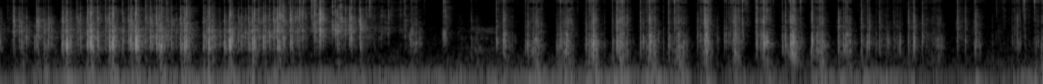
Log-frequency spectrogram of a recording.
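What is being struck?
Small round plastic compact.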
